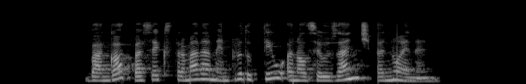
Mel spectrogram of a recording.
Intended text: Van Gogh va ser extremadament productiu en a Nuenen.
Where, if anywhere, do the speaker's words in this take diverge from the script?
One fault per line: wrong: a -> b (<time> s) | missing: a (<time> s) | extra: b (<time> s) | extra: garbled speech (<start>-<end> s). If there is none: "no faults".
extra: els seus anys (3.1 s)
